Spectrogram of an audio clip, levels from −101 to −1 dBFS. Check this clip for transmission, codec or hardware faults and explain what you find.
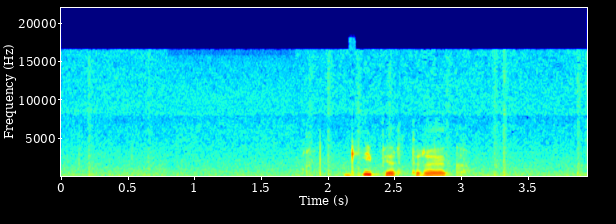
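The speech has one transmission fault, a long network dropout from 0.79 to 1.77 s. For nearly a second the original audio stops. The receiver fills the whole 960 ms gap, so the last sound carries on as a fading buzz that settles into a low steady noise, with no dead silence at any point. Speech then resumes mid-stream, with nothing from the gap. The likely cause is a run of lost network packets, which the receiver masked by extending what it had last heard. That continuous fill is what separates this from an outright mute or cut. Its length separates it from brief packet-loss glitches, which last only tens of milliseconds. The room noise, about 17 dB below the speech, stays in the background.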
